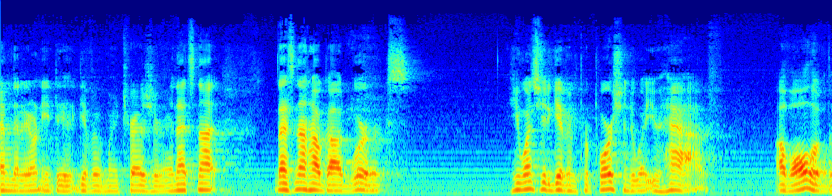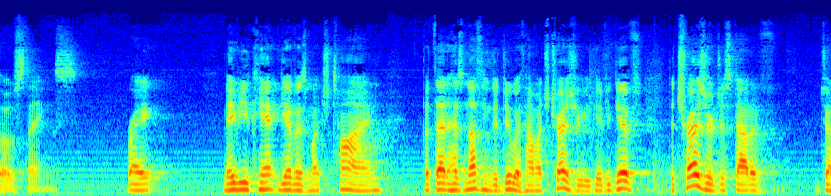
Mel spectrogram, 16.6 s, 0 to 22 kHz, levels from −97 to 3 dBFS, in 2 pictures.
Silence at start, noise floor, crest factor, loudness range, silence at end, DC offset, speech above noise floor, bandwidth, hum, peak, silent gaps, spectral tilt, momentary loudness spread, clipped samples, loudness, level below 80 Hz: 0 s; -49 dBFS; 20 dB; 5 LU; 0 s; under 0.1%; 30 dB; 12 kHz; 60 Hz at -45 dBFS; -2 dBFS; none; -7 dB/octave; 16 LU; under 0.1%; -20 LUFS; -52 dBFS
